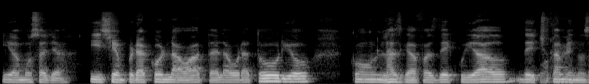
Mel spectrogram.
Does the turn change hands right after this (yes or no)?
no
